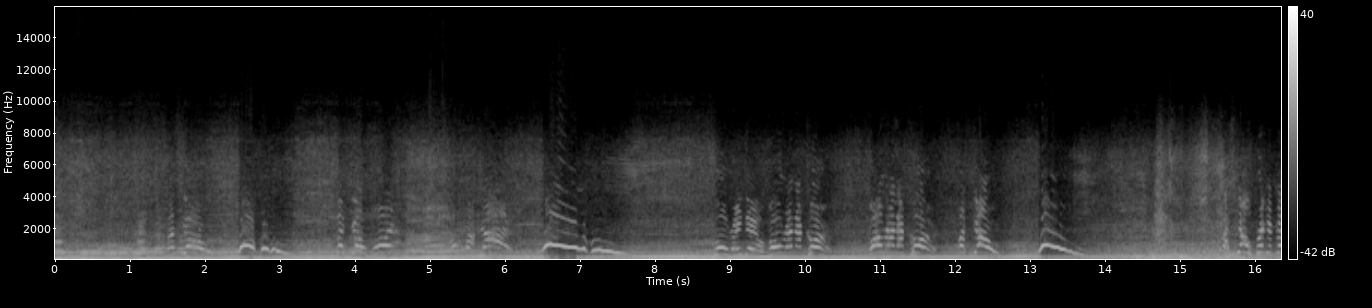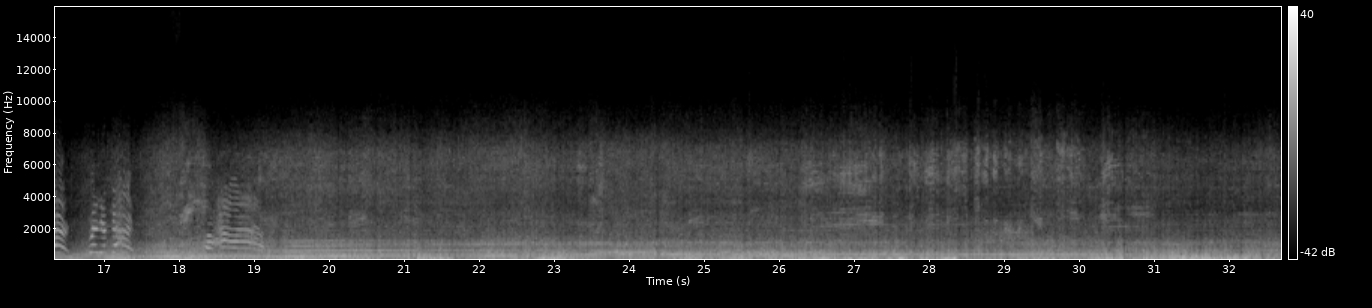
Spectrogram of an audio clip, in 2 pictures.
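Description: Suzuki LT-Z400 quad's single-cylinder four-stroke engine running under way among a pack of motorcycles. Other bikes rev in quick rising-and-falling blips through the first two-thirds. After that, a steadier engine drone climbs slowly in pitch as the quad cruises.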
